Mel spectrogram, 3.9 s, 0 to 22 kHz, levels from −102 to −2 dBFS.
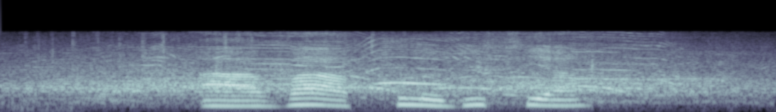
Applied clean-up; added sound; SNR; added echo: none; Crowd / Cheering; 2 dB; none.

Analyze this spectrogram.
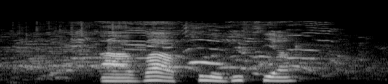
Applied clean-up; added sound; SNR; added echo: classical method log-MMSE.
